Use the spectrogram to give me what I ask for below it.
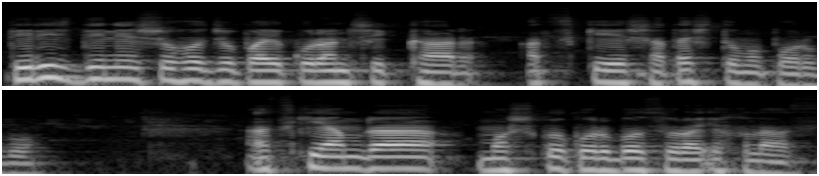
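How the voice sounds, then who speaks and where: A man teaching Quran recitation, spelling out letters and vowel marks, then chanting each verse slowly. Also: on the high side, steady tone. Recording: tinny phone-like audio.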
